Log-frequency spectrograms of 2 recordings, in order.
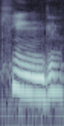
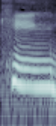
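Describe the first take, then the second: First: The final G sound is distinctly enunciated. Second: The final G sound is not distinctly enunciated. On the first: "on the East Coast it is king because you do enunciate the G" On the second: "I actually meant king"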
